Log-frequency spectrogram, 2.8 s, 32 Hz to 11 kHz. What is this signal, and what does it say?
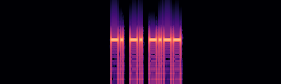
Morse code, heard as a keyed tone, about 48 wpm, 700 Hz. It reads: NNY
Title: ARRL Sections 50wpm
